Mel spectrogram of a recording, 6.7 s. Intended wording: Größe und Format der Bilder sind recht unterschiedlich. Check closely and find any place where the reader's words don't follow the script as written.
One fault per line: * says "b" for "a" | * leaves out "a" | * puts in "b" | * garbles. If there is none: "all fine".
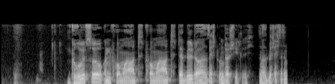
* puts in "Format"
* leaves out "sind"
* garbles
